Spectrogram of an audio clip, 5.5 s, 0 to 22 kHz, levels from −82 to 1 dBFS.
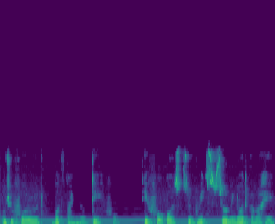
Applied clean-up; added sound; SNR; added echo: none; Organ; 20 dB; none.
